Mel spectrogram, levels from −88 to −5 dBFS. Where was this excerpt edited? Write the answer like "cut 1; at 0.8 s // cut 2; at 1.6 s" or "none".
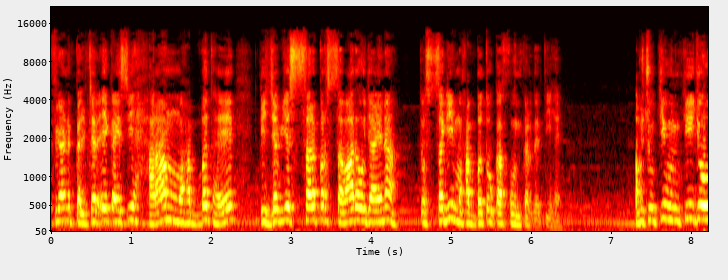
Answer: cut 1; at 7.3 s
